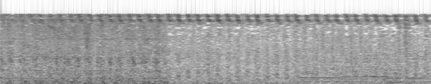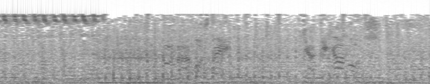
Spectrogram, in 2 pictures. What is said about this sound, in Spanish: El helicóptero se aproxima a la superficie nevada levantando una neblina. Dentro, el piloto maniobra mientras el helicóptero tiembla. Inclina el mando. El helicóptero continúa descendiendo. Aterriza junto al alpinista que corre hacia la cabina.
